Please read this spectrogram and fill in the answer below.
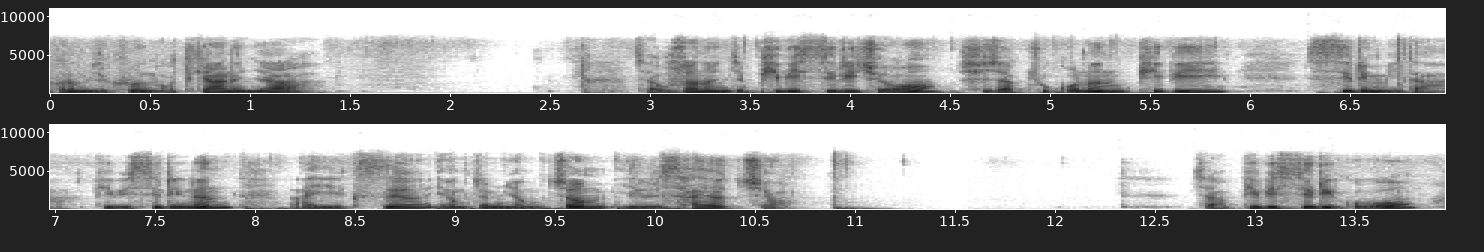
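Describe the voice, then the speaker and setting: A man giving an unscripted software tutorial as an instructor, explaining step by step and asking rhetorical questions. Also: mid-range voice, dry recording, lo-fi sound. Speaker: automation instructor. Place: dry-sounding voice-over on a screen recording.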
